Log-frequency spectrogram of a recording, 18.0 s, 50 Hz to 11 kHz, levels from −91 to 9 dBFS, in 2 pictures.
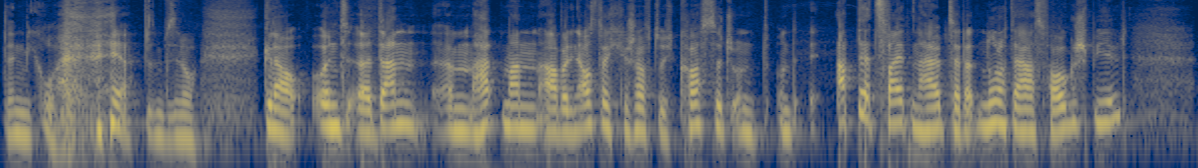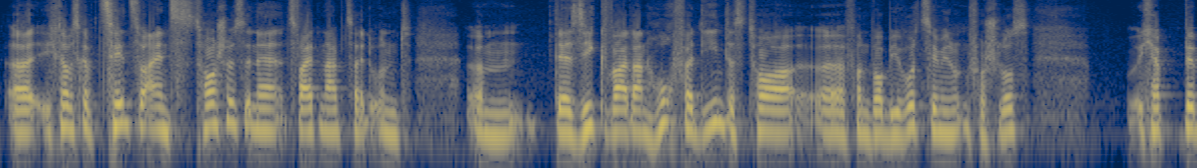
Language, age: German, 40-59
